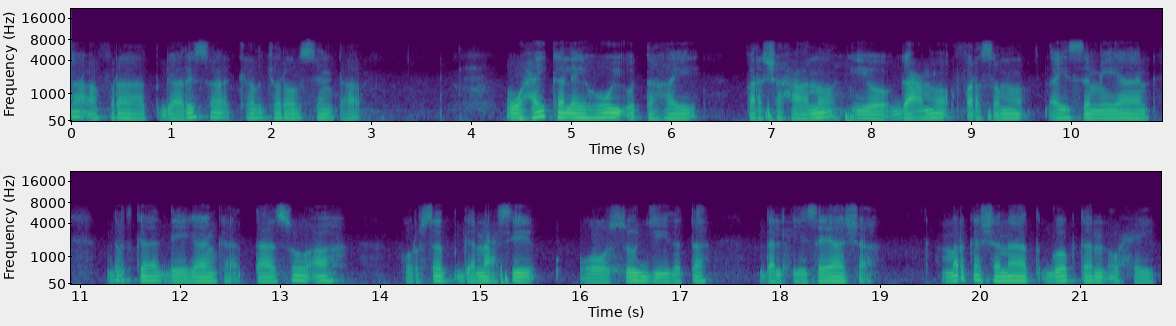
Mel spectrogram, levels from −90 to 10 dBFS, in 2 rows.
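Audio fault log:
11.37–11.46 s: VoIP packet loss concealed by the speech codec. The Speex decoder repeats its last pitch and filter across a 40 ms gap, producing a fading buzzy or noisy smear.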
